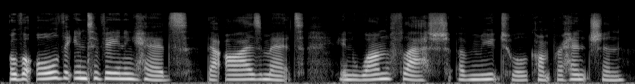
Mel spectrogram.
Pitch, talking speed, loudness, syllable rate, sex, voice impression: 230 Hz, 130 wpm, -17 LUFS, 4.2 syllables/s, female, gender-neutral, young, bright, soft, halting, friendly, unique, slightly sweet, kind, slightly modest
